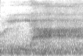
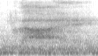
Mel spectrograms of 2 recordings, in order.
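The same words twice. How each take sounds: First: Unvoiced whispered accusation repeated. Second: Unvoiced whispered accusation. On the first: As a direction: breathe it again, creepy and low-key. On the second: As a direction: hiss it close like a secret. Teasing accusation.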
